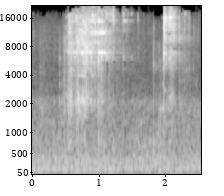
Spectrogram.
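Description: A bunch of keys on a ring jingles softly for about a second, followed by a brief metallic clink, quiet, with no talking.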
